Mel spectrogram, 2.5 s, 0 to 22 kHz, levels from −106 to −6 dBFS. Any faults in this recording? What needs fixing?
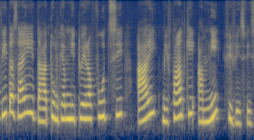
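Audio read two samples at a time (double speed), throughout the clip: the speech plays back twice as fast and a full octave, 12 semitones, higher. The reader is treating each pair of samples as one frame, as if the stream had two channels or samples twice as wide, so twice as much data is consumed per step. Strong content above a quarter of the sample rate folds back. Prevent this by matching the reader's channel count and sample width to the file's actual format.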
